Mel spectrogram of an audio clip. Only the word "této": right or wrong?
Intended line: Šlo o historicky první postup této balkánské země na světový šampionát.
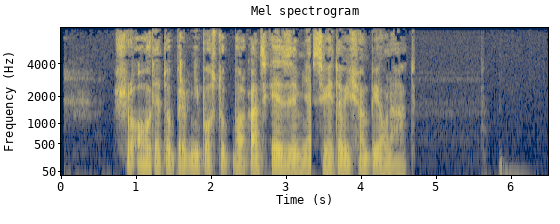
wrong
